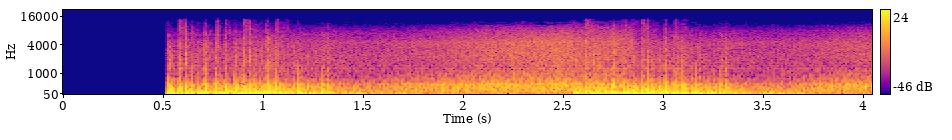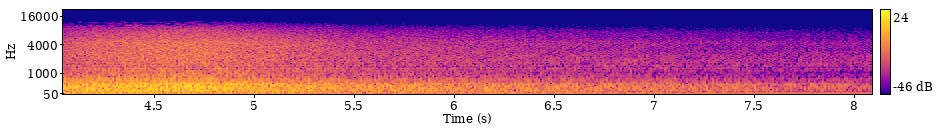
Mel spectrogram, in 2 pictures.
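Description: Sound effect of a brick wall crashing apart: a sudden loud rumbling crash with crackling debris, a second crash about two and a half seconds in, then a rushing whoosh that fades away.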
